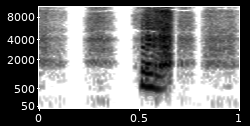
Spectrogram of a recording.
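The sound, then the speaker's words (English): A woman gasps sharply and loudly as she climaxes, with soft breathy huffs before and after. No words are spoken. “I gasped and sputtered.”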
